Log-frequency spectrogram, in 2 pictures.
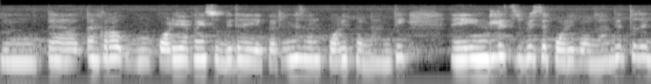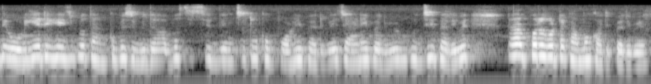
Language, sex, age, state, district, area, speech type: Odia, female, 30-45, Odisha, Bhadrak, rural, spontaneous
